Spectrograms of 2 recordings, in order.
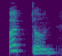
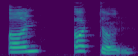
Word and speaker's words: automne: Automne. And the autumn has got an M in it, but it's actually an N sound. So nous sommes en automne.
